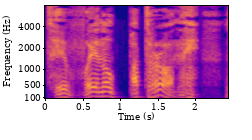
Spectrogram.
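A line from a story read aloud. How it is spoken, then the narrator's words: Stammering. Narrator (Russian): заикаясь, выговорил Матиас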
